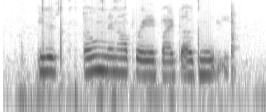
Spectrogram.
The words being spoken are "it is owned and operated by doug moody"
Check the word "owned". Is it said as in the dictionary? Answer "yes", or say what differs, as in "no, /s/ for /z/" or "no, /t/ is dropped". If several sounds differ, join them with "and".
no, /d/ is dropped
